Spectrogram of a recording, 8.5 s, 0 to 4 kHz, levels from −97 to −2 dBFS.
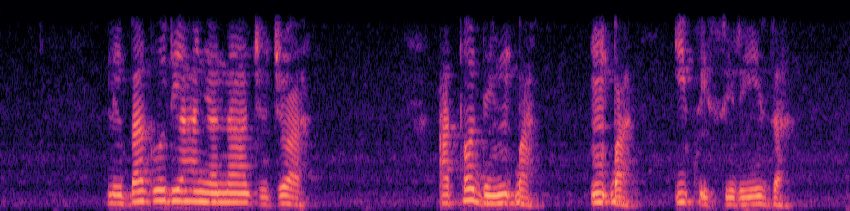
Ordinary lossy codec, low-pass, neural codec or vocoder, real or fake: none; 3.6 kHz; none; real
